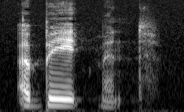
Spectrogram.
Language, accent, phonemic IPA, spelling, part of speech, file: English, US, /əˈbeɪt.mənt/, abatement, noun, En-us-abatement.ogg
- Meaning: The act of abating, or the state of being abated; a lessening, diminution, or reduction; a moderation; removal or putting an end to; the suppression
